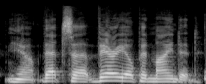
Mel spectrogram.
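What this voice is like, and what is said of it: Sarcastic tone. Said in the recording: “hear the sarcasm in my voice”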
